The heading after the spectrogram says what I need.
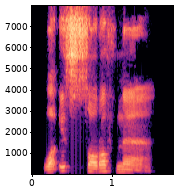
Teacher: Hilang benar-benar hilang masuk ke dalam huruf shad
